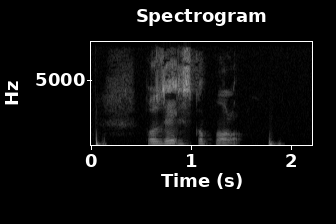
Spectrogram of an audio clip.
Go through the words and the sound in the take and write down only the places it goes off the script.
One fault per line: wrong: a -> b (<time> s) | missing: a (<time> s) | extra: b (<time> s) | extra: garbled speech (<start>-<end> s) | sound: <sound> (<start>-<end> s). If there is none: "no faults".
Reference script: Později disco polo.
no faults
